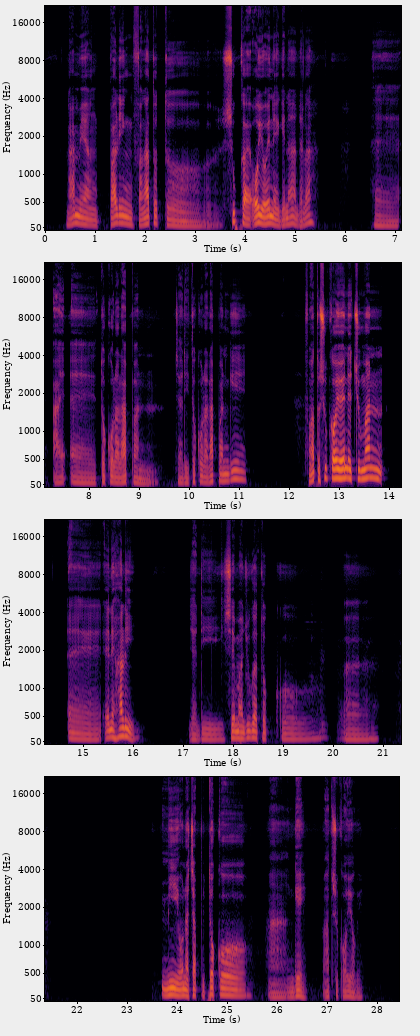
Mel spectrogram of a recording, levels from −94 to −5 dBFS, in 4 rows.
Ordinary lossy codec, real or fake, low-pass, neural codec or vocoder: none; real; none; none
